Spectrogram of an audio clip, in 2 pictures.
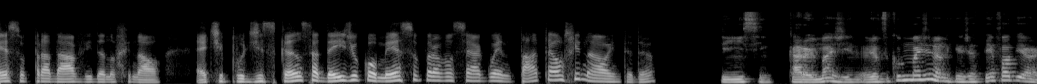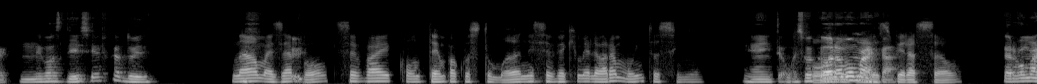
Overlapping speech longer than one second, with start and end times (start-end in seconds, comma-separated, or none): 18.2-19.4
